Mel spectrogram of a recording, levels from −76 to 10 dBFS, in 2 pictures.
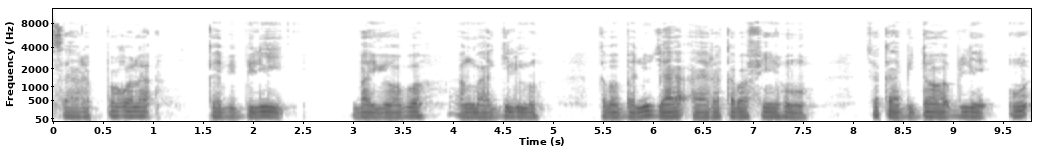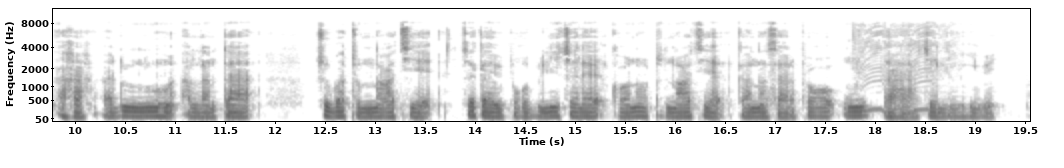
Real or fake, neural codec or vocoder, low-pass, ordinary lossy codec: real; none; 10.8 kHz; MP3, 32 kbps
